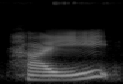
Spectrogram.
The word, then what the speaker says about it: 喺: 喺 Be somewhere Notice that it's very similar to the last to be. It's 係 and 係. 係 is in 6 tones, and this one is in 2nd tone, 係.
